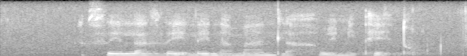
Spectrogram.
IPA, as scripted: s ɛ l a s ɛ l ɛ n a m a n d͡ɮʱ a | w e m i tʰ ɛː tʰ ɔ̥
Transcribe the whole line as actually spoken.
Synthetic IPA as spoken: s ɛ l a s ɛ l ɛ n a m a n d͡ɮʱ a | w e m i tʰ ɛː tʰ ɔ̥

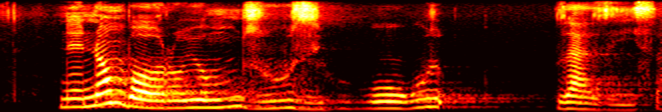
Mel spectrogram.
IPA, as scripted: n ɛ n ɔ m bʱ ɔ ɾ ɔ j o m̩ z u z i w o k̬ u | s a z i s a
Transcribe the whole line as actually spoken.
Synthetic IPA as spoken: n ɛ n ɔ m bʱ ɔ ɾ ɔ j o m̩ z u z i w o k̬ u | z a z iː s a

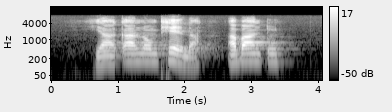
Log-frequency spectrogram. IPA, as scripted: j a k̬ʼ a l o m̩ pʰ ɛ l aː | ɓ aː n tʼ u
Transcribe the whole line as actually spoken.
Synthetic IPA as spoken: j a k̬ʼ a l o m̩ pʰ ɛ l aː | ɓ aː n tʼ u

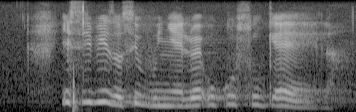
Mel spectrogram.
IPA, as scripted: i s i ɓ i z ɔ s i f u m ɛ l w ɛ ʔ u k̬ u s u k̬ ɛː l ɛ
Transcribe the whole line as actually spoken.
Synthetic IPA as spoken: i s i ɓ i z ɔ s i v u ɲ ɛ l w ɛ ʔ u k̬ u s u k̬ ɛː l a

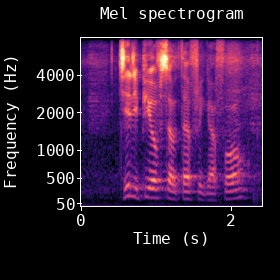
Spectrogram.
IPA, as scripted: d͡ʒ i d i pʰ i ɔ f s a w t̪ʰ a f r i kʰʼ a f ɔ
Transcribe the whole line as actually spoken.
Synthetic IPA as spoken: d͡ʒ i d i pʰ i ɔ f s a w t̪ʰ a f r i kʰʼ a f ɔ

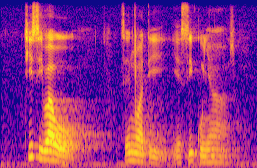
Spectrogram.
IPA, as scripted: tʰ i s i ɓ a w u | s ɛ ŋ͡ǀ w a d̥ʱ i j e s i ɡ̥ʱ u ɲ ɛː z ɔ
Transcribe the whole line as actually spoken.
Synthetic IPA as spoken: tʰ i s i ɓ a w ɔ | s ɛ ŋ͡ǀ w a d̥ʱ i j e s i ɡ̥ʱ u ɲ aː z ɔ

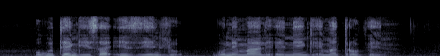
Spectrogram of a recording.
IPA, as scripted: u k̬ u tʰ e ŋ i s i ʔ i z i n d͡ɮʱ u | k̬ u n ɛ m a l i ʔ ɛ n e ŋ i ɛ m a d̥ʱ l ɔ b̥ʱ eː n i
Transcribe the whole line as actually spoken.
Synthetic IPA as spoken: u k̬ u tʰ e ŋ i s a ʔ i z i n d͡ɮʱ u | k̬ u n ɛ m a l i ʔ ɛ n e ŋ i ɛ m a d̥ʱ r ɔ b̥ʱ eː n i

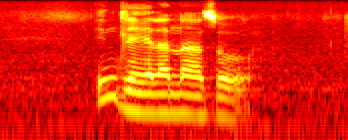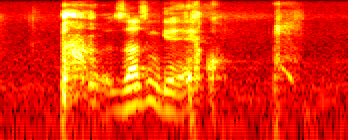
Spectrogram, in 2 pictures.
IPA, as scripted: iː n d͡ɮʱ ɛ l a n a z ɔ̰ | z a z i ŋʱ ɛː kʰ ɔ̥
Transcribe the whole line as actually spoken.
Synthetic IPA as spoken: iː n d͡ɮʱ ɛ l a n a z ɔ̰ | z a z i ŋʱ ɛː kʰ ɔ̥

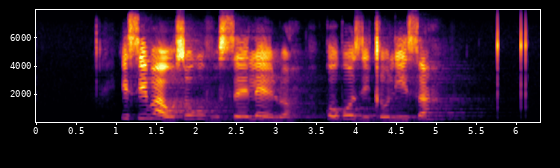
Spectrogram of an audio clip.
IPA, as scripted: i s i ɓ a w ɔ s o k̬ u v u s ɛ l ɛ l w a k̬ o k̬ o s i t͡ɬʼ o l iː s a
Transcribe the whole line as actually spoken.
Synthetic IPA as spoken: i s i ɓ a w ɔ s o k̬ u v u s ɛ l ɛ l w a k̬ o k̬ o z i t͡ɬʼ o l iː s a

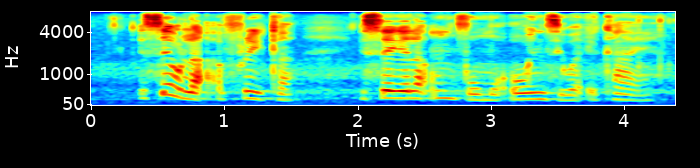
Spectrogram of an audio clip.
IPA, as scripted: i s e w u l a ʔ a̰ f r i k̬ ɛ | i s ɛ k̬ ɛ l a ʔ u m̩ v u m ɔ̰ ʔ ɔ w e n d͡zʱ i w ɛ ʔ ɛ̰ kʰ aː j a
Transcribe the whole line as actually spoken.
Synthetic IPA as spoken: i s e w u l a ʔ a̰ f r i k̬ a | i s ɛ k̬ ɛ l a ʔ u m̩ v u m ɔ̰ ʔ ɔ w e n d͡zʱ i w a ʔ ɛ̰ kʰ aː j a

